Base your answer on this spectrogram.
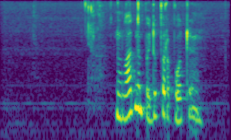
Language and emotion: Russian, neutral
